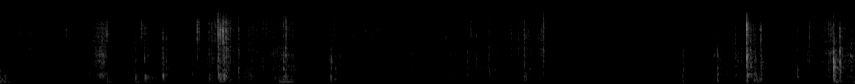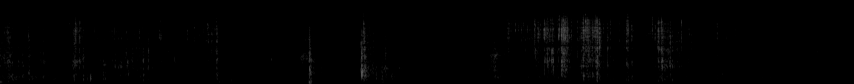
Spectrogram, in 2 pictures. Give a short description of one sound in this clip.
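Plastic and foil wrapping crinkles and rustles in hands.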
